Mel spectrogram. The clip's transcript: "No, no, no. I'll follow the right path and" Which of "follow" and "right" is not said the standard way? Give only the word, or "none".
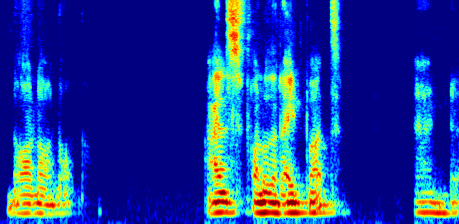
none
